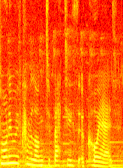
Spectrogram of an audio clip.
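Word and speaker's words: Betws-y-Coed: This morning we've come along to Betws Y Coed. Apparently a lot of people mistake it for being known as Betws Y Coed, and I'm hoping that I've not butchered the pronunciation of it.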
